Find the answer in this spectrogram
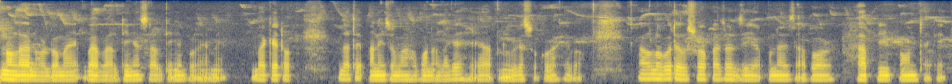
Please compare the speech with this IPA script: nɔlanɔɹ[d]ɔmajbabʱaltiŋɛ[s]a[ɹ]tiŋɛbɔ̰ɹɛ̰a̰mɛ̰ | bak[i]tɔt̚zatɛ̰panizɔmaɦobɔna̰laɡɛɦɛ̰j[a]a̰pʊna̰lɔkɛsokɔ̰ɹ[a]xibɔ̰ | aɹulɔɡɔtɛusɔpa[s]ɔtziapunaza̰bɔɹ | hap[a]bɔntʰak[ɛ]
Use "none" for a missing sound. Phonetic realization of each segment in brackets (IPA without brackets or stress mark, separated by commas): d, s, l, ɛ, a, a, z, i, ɛ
